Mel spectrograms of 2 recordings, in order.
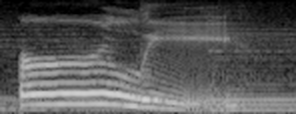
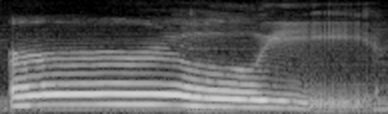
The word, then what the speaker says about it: early: Make sure that when you say the L, your tongue is touching the back of your teeth. Lly early. Early. Don't add another sound in there. I often hear English learners say early, but that uh in the middle isn't natural.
